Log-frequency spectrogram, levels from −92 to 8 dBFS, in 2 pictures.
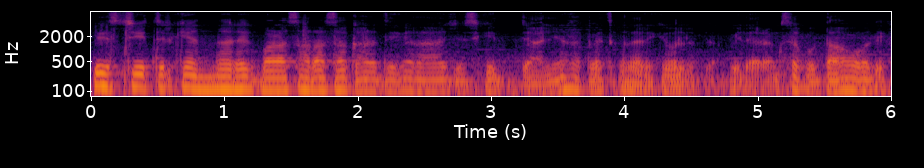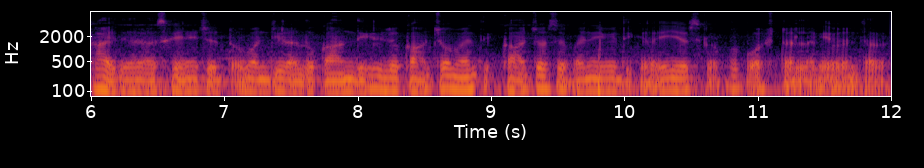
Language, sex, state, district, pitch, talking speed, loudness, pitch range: Hindi, male, Goa, North and South Goa, 100 Hz, 250 wpm, -31 LUFS, 95-110 Hz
